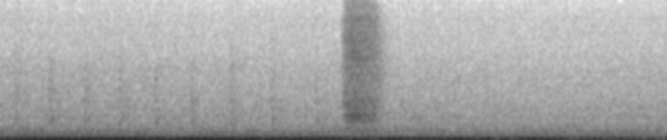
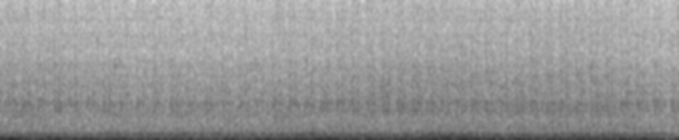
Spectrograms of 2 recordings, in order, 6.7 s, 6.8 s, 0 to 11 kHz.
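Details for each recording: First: 1965 Cadillac Coupe DeVille, off the road about 15 years, oil not yet changed, on jack stands, shifted into gear (only reverse engaged): steady, smooth drone with no hunting at a brisk speed; idle too high. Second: 1965 Cadillac Coupe DeVille V8, sitting 15 years, first start with Flowmaster exhaust, fuel delivery still being sorted: deep steady idle burble, no knocks or ticks, possible small exhaust leak, some smoke; normal idle.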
